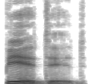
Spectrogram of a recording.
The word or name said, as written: bearded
